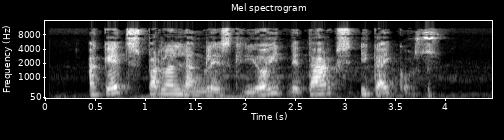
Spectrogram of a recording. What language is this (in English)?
Catalan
